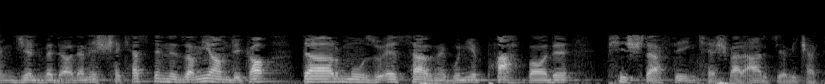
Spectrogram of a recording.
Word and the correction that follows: پهپاد: البته تلفظ صحیح پهپاد هست و نه پهباد که به عادت بعضا اشتباه میگوییم.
